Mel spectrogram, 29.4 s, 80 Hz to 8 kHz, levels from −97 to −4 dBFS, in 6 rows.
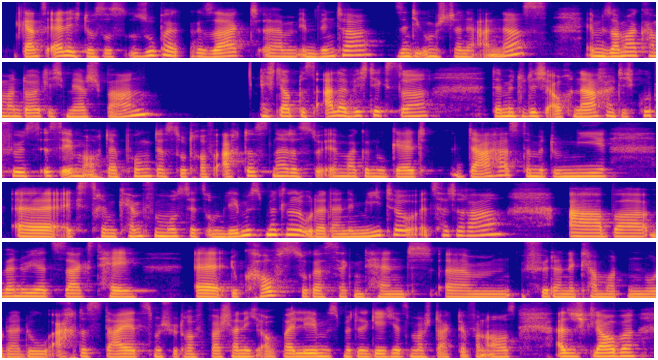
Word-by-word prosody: ganz 170 +1 +3
ehrlich, 205 +1 +4
du 170 - 0
hast 165 - -9
es 165 0 -5
super 210 +5 0
gesagt, 180 +1 0
ähm, 170 -1 -2
im 160 0 -2
Winter 235 +9 0
sind 175 -1 -1
die - - -3
Umstände 165 -2 -3
anders. 300 +7 -1 0.3
Im 195 - +3
Sommer 185 +4 +3
kann 205 -3 -4
man 180 -1 0
deutlich 175 -1 -2
mehr 165 -1 -1
sparen. 260 - 0 0.7
Ich 195 -2 -2
glaube, 190 -1 +2
das 195 0 -4
Allerwichtigste, 210 0 +2 0.5
damit 185 +1 +3
du - - -5
dich 190 0 +1
auch 160 - -2
nachhaltig 170 +1 +2
gut 215 +2 -2
fühlst, 200 -2 +1
ist 205 0 -2
eben 190 - +3
auch - - -3
der 165 - -1
Punkt, 180 +3 -2
dass 175 -1 -4
du 165 - -2
drauf 155 -1 -7
achtest, 210 0 0
ne? 195 0 +1
Dass 185 -1 -2
du - - -4
immer 180 0 -1
genug 170 -2 -3
Geld 160 0 0 0.2
da 180 +3 +1
hast, 230 -1 -4
damit 175 -1 0
du - - -1
nie, 175 +1 +1 0.4
äh, 170 -2 +5
extrem 170 +1 -3
kämpfen 185 +3 0
musst 180 0 0
jetzt 175 -1 -4
um 160 - -1
Lebensmittel 255 - +4
oder 160 -9 +2
deine 155 +1 -1
Miete 225 +9 +1
et - - -7
cetera, 230 +4 -1 0.5
aber 175 -1 +3
wenn 175 0 +2
du - - +1
jetzt 170 -1 +1
sagst, 165 -1 -2
hey, 155 -1 +2 0.4
äh, 165 -1 +6
du 165 - -2
kaufst 210 +6 -1
sogar 165 -1 -1
secondhand, 150 -2 -5
ähm, 150 -2 -2
für 165 - -4
deine 155 -1 -1
Klamotten 150 -1 -4
oder 150 -1 -3
du 150 0 -2
achtest 175 0 -3
da 155 -1 +3
jetzt 160 0 +3
zum - - -3
Beispiel 155 -1 -6
drauf 155 -1 -5
wahrscheinlich 160 +1 0
auch - - -4
bei 165 -1 +2
Lebensmittel 170 -1 +2
gehe 160 0 +2
ich 160 - -4
jetzt 165 0 0
mal 165 0 0
stark 160 +1 -6
davon - - -4
aus. 160 0 -2 0.3
Also 170 +1 +5
ich 170 - +2
glaube, 185 +2 +5
175 Hz, 205 wpm, -24 LUFS, 160-195 Hz, 0.7 s, äh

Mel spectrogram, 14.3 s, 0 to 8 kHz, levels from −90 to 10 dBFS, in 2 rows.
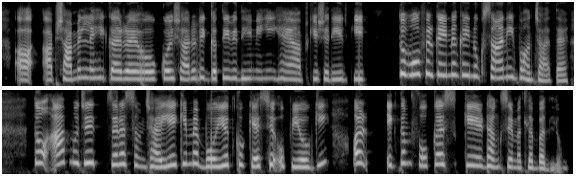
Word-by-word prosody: अ, 230 -1 +1 0.2
आप 240 0 -2
शामिल 290 +4 -1
नहीं 305 +1 -3
कर 275 -1 +2
रहे 270 -1 +3
हो। 260 0 +1
कोई 280 0 +1
शारीरिक 285 +3 -2
गतिविधि 280 0 -3
नहीं 280 0 -8
है 270 -2 -3
आपके 245 +2 -5
शरीर 255 -2 -4
की, 260 0 +2 0.5
तो 450 - +7
वो 430 +1 +5
फिर 445 -2 +4
कहीं 400 -1 +6
न - - -2
कहीं 400 -1 +1
नुकसान 320 -3 0
ही 340 - -1
पहुँचाता 220 -6 -4
है। 210 - -6 0.5
तो 405 -1 +4
आप 380 +4 +3
मुझे 410 +1 +4 0.2
ज़रा 350 +2 +4
समझाइए 285 +1 +2
कि 375 - +2
मैं 380 -5 0
बोरियत 280 +5 +3
को 355 - +1
कैसे 285 +5 +3 0.2
उपयोगी 265 - +1 0.4
और 400 -3 +2 0.2
एकदम 395 +5 +2
फ़ोकस 355 +4 0
के 320 -2 +5
ढंग 285 -3 -1
से 270 - +2
मतलब 235 -1 -4
बदलूँ। 205 0 -5
285 Hz, 185 wpm, -24 LUFS, 260-345 Hz, 0.5 s, तो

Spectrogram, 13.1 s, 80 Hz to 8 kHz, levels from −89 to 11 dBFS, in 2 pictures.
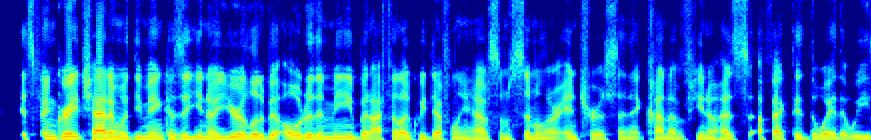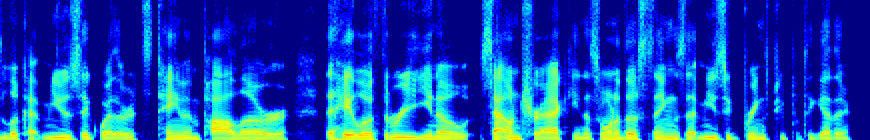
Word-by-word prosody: It's - - -5
been 165 -2 +1
great 155 -1 +5
chatting 160 -2 +7
with 130 -1 0
you, - - +1
man, 125 0 +1
'cause, 130 0 -2
uh, - - +3
you 130 -1 +1
know, 125 - +2
you're 135 +4 +3
a - - +4
little 135 -1 +3
bit 125 - +2
older 130 +2 +2
than 130 -1 +1
me, 130 +2 +1
but 115 -2 0
I 120 - +2
feel, 140 - -3
like, 125 0 0
we 125 - -2
definitely 130 -2 -2
have 115 -1 -1
some 115 -1 -6
similar 115 -2 -2
interests, 110 -2 -4
and 110 -1 -4
it - - -8
kind 110 -1 -2
of, 105 0 -5
you 115 - -2
know, 105 - -1
has 110 -1 -2
affected 110 -2 -2
the 115 - -4
way 110 -1 +2
that 110 - -3
we 115 0 -2
look 110 0 -3
at - - -3
music, 120 0 -2
whether 110 -1 -1
it's 115 - -13
Tame 120 -1 -2
Impala 115 0 +1
or 110 -1 -1 0.3
the 120 - +2
Halo 130 -2 +5
3, 130 0 0
you 115 0 0
know, 105 -2 0
soundtrack, 115 -2 +2
you 115 - -6
know? - - -2
It's 115 - -9
one 120 0 +1
of 115 - -1
those 110 0 +1
things 115 -1 -2
that - - -1
music 115 -3 -3
brings 115 -1 -3
people 110 +2 -17
together. 110 -1 -5
115 Hz, 305 wpm, -25 LUFS, 110-125 Hz, 0.3 s, chatting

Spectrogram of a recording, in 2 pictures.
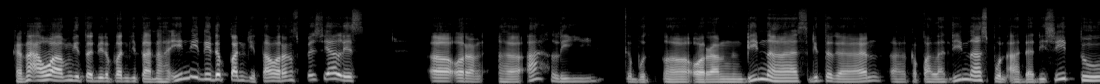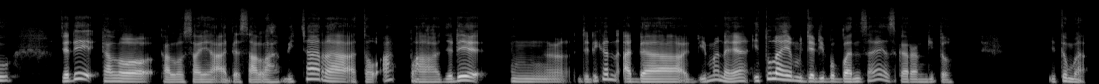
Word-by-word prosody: karena 130 +7 +4
awam 190 -4 +7
gitu 180 -3 +1
di 155 - -1
depan 155 0 0
kita. 145 -3 0
Nah, 130 0 -2
ini 275 - -1
di 245 0 0
depan 225 -4 +4
kita 150 +1 -1
orang 175 +4 +2
spesialis, 215 -4 0 0.7
eee, 150 -1 +6
orang, 135 -4 +2 0.2
eee, 120 0 -1
ahli, 145 - -4 0.5
kebut 120 -2 -7
eee, 120 -1 +1
orang 120 +1 +3
dinas 150 -10 +2
gitu, 165 +1 -4
kan, 135 +7 -1
eee, 120 -1 -9
kepala 120 0 -3
dinas 195 +1 0
pun 135 -6 -3
ada 115 0 -2
di 120 +1 -6
situ. 195 -8 -1 0.5
Jadi 240 +12 +1
kalau 140 -3 +3
kalau 115 0 -1
saya 115 +2 -1
ada - - -5
salah 110 0 -1
bicara 140 - +1
atau 115 -1 -6
apa, 120 - -4
jadi 185 - +4 0.3
mmm, 130 - -6
jadi 125 0 -7
kan 235 -2 0
ada 125 0 +3
gimana, 165 - -3
ya, 150 +4 +2
itulah 245 +8 +3
yang 195 -5 +2
menjadi 140 -1 0
beban 135 0 +1
saya 210 - -5
sekarang 125 -5 -3
gitu, 115 -2 -8 1.0
itu - - -6
Mbak. - - -3
140 Hz, 150 wpm, -23 LUFS, 120-185 Hz, 1.0 s, awam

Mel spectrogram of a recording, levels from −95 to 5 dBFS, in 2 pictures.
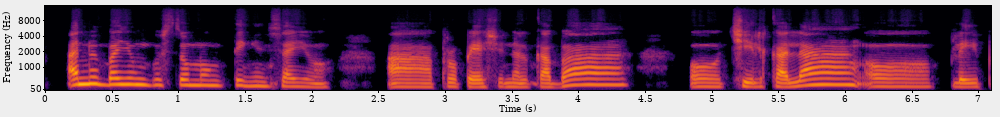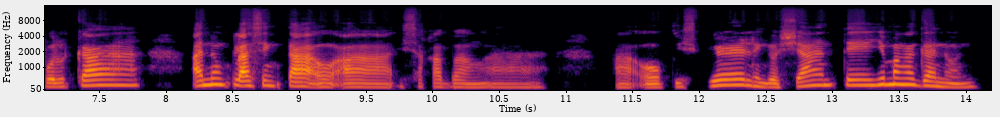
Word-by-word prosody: Ano 280 +2 +8
ba 265 -1 +3
'yong 260 -2 +4
gusto 235 0 -3
mong 225 -2 -2
tingin 195 -4 -4
sa 185 +1 -4
'yo? 160 -3 -6 0.4
Ah, 160 -1 -1
professional 160 -1 -3
ka 155 -2 0
ba 245 - +1 0.5
o 170 0 -2
chill 170 0 -2
ka 160 -3 +4
lang 250 +5 +3
o 175 - -2 0.5
playful 160 +1 -2
ka? 230 +3 +1 0.4
Anong 250 +3 +3
klaseng 210 -1 +3
tao, 180 -4 +3
ah, 150 -2 -2
isa 160 - -17
ka 160 0 -7
bang, 145 -1 -8
ah 145 0 -12 0.6
ah - - -8
office 145 +2 -5
girl, 235 +2 +2
negosyante, 215 - -2
'yong 260 - +3
mga 245 -6 +1
gano'n? 155 -4 -5
185 Hz, 145 wpm, -24 LUFS, 155-235 Hz, 0.6 s, Ano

